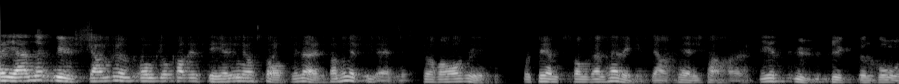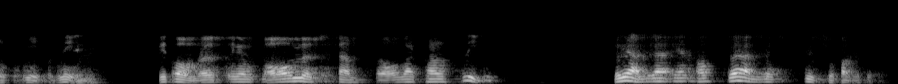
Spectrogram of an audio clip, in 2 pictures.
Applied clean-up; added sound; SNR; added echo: neural mask model DeepFilterNet 3.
